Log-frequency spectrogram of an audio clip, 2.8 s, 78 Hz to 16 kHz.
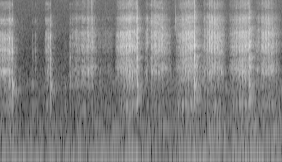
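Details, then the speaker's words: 1975 Triumph T140V Bonneville clutch, engine disassembled: rough rasping scrapes as a scriber is drawn along the central clutch drum slots; grooves badly worn, likely needs replacing rather than filing. "that seems very worn I suspect I'll have to replace that you can sometimes file them and get them smooth but usually when they like that it's a time for a new one"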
